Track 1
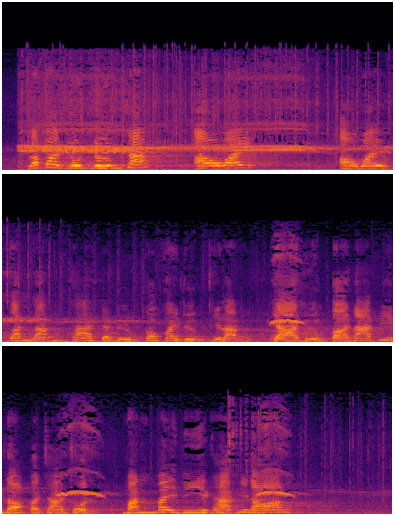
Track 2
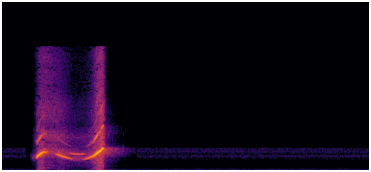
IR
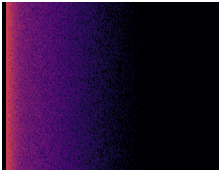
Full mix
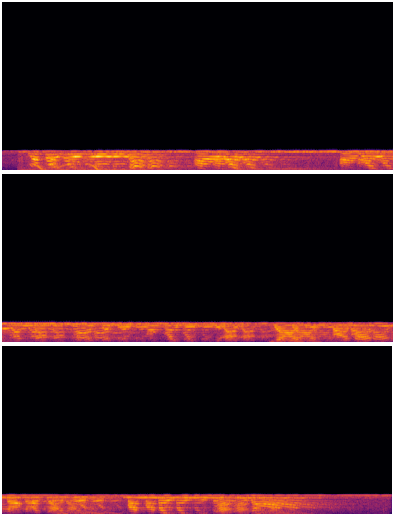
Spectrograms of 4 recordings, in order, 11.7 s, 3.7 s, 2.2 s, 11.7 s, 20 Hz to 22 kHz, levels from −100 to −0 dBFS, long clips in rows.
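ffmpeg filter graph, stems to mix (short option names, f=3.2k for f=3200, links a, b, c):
-filter_complex "[0:a]equalizer=f=550:w=6.5:g=-11.5,volume=2.5dB,asplit=2[a][b];[b]volume=-5dB[c];[1:a]volume=-5.5dB,asplit=2[d][e];[e]volume=-11dB[f];[2:a]atrim=start_sample=2205[g];[f][g]afir=irnorm=-1:irlink=0[h];[c]aecho=0:1:177|354|531|708:1|0.26|0.0676|0.0176[i];[a][d][h][i]amix=inputs=4:normalize=0,lowpass=f=2.1k:t=q:w=0.5098,lowpass=f=2.1k:t=q:w=0.6013,lowpass=f=2.1k:t=q:w=0.9,lowpass=f=2.1k:t=q:w=2.563,afreqshift=-2500"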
